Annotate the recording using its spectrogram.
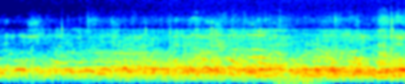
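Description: Many voices talking and calling at once in the background of a football ground, a general chatter that grows slightly louder.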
